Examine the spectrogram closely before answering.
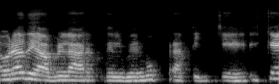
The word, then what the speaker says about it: pratiquer: de hablar del verbo pratiquer es que en español tiene una C después de la A. En francés esto no ocurre, entonces tengan cuidado tanto al momento de pronunciarlo. Pratiquer no lleva C, como al momento de escribirlo.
